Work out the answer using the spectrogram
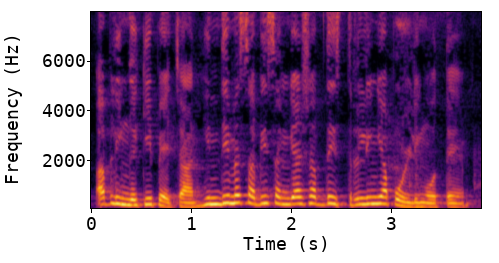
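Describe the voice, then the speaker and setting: A woman teacher with an Indian accent slowly explaining a grammar lesson from a textbook, stretching out the example words. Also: a little high, big pitch swings, dark tone. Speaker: school teacher.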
